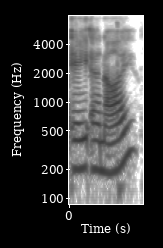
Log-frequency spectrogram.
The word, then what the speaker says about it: Ani: Ani is A-N-I. Yeah. And then DeFranco's with an I. If you start to type it'll come up. Is it German? No. She's American, but it's just pronounced Ani.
